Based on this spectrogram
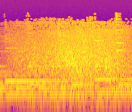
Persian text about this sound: در حقیقت بیشتر صداهایی که ما از اونها همیشه به عنوان صدای دریا یاد میکنیم صدای امواج دریا هستند که به ساحل میرسن و ایجاد صدا میکنن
